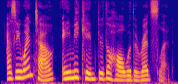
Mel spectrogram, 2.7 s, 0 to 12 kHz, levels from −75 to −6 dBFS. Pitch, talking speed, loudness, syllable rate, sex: 220 Hz, 290 wpm, -16 LUFS, 5.9 syllables/s, female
